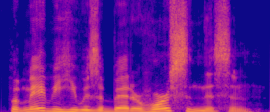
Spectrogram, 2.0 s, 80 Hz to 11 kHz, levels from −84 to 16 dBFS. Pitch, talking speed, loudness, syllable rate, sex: 160 Hz, 265 wpm, -15 LUFS, 6.5 syllables/s, male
